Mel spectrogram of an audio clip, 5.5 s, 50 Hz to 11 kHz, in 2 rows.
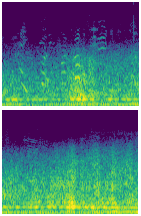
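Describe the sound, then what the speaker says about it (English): A propeller-driven navy fighter drones past at the Sywell airshow, a steady engine hum at a distance that swells slightly, with a commentator talking over it. "So the aircraft was capable of well over 400 miles an hour,"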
